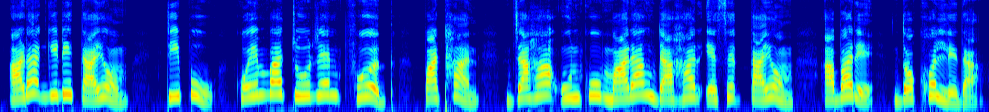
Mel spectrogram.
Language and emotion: Santali, neutral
